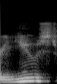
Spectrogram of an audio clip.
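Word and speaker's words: Joost: there's a book that was written by Dr UST merlu UST is spelled uh j o o s t and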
